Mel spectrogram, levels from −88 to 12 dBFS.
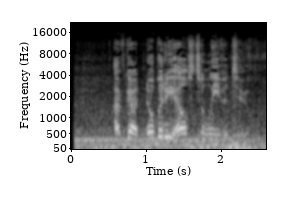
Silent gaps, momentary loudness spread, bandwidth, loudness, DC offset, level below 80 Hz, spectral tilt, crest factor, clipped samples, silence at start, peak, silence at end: none; 13 LU; 13.5 kHz; -14 LUFS; under 0.1%; -32 dBFS; -5 dB/octave; 14 dB; under 0.1%; 0.05 s; 0 dBFS; 0 s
